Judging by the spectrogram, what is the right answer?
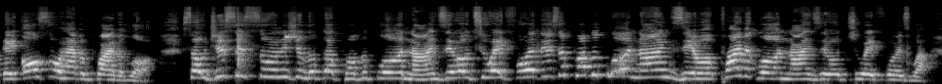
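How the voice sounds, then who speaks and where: A woman with a high, sharp, bright voice talks straight at her audience in a blunt, swearing vlog rant. She mixes combative commentary with reading official text aloud. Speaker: vlogger.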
